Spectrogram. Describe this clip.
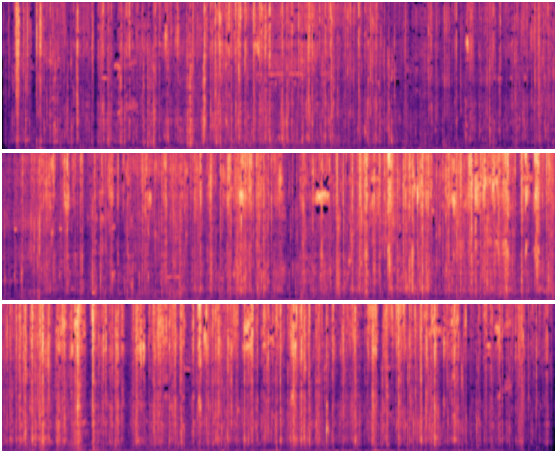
Critters creeping
Various layers of things scraping to create a visceral sound bed that evokes creepy crawly things. Created using various wire brushes slowly scraping against different surfaces.
animals, bugs, crawling, creature, creepy, cringe, disgusting, haunted, horror, insects, monster, scary, swarm, terror, uncomforable, visceral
